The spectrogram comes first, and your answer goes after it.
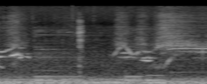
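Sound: person attempting to whistle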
